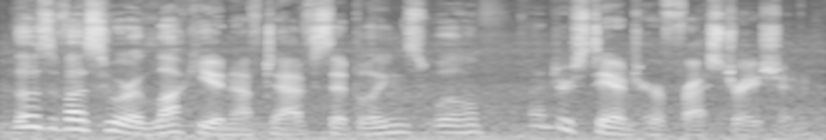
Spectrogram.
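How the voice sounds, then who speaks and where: Lively male podcast storyteller. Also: a little fast, heavy background noise. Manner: lively conversational storytelling with wide pitch swings. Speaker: narrator and podcast host. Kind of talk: storytelling narration.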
